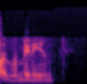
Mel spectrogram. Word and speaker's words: aluminium: You know, they grew up together in the same area, and it was their aunt that owned, and they put another syllable in aluminum called aluminium, owned an aluminium processing plant, like a Reynolds aluminum, only a lot smaller.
